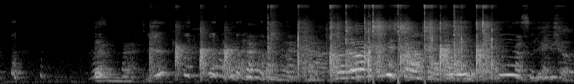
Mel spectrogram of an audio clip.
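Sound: clapping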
